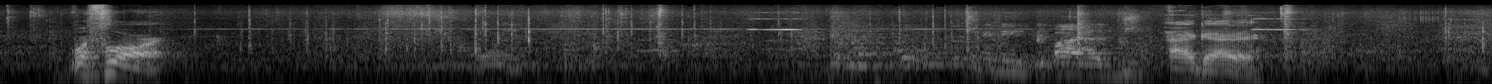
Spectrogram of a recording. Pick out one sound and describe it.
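An elevator button beeps when pressed.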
